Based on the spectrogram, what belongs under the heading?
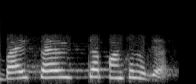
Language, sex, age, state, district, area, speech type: Odia, female, 18-30, Odisha, Boudh, rural, conversation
